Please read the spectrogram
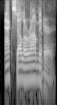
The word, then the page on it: accelerometer: American English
